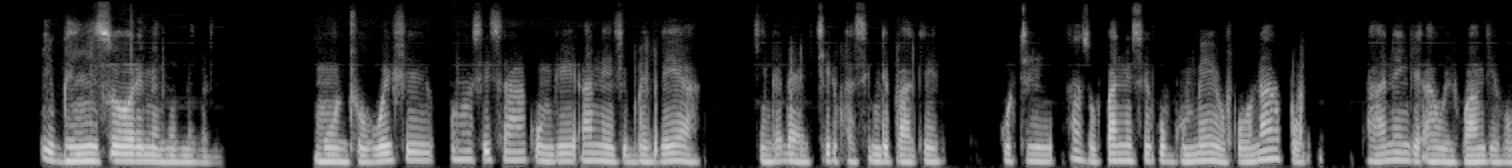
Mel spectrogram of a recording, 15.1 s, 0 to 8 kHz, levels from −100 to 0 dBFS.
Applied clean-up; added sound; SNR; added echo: neural mask model DeepFilterNet 3.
